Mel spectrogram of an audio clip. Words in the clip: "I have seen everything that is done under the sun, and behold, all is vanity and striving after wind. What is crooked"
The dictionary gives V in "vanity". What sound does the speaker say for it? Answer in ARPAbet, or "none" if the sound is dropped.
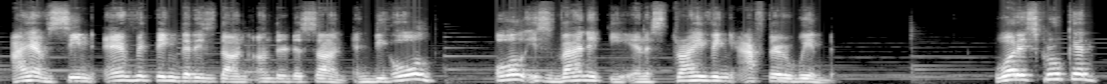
V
